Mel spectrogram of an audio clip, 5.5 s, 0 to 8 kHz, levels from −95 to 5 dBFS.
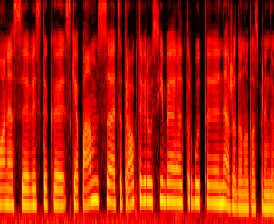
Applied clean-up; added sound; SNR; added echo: neural diffusion model UNIVERSE++.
